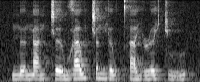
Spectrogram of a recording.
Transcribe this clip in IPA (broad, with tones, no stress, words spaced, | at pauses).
ŋəː˨˩ŋa˨˩˦ŋ cəː˨˩˨wɣa˧˥wcə˧ŋjə˨˩˦w t̪ʰa˨˩j ɹə˧˥jcu˨˩˦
